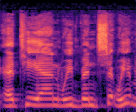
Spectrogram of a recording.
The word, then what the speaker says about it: Etienne: We've all been saying his name wrong. Etienne, we've been We have not been calling him Achan.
